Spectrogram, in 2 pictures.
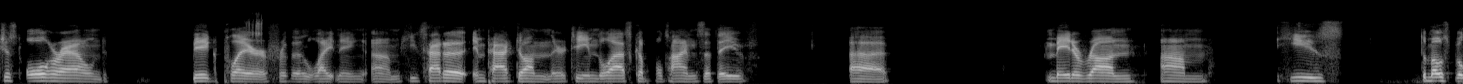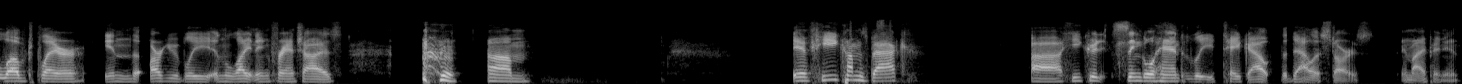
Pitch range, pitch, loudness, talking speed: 130-155 Hz, 140 Hz, -23 LUFS, 115 wpm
